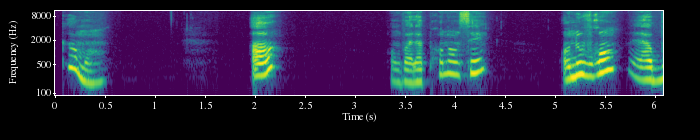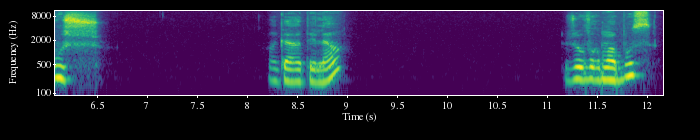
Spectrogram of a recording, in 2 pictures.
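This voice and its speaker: A woman's voice: fairly high pitch, a little mellow. A woman teacher giving a phonics lesson to small children, explaining step by step and patiently repeating each sound several times. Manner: explains step by step while drawing on a board.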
